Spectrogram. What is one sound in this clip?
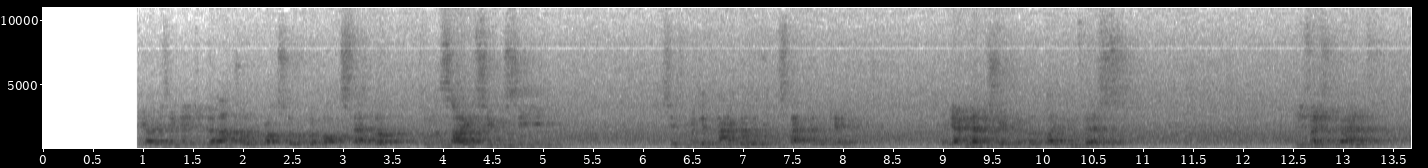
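A man speaks calmly and clearly to listeners nearby.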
